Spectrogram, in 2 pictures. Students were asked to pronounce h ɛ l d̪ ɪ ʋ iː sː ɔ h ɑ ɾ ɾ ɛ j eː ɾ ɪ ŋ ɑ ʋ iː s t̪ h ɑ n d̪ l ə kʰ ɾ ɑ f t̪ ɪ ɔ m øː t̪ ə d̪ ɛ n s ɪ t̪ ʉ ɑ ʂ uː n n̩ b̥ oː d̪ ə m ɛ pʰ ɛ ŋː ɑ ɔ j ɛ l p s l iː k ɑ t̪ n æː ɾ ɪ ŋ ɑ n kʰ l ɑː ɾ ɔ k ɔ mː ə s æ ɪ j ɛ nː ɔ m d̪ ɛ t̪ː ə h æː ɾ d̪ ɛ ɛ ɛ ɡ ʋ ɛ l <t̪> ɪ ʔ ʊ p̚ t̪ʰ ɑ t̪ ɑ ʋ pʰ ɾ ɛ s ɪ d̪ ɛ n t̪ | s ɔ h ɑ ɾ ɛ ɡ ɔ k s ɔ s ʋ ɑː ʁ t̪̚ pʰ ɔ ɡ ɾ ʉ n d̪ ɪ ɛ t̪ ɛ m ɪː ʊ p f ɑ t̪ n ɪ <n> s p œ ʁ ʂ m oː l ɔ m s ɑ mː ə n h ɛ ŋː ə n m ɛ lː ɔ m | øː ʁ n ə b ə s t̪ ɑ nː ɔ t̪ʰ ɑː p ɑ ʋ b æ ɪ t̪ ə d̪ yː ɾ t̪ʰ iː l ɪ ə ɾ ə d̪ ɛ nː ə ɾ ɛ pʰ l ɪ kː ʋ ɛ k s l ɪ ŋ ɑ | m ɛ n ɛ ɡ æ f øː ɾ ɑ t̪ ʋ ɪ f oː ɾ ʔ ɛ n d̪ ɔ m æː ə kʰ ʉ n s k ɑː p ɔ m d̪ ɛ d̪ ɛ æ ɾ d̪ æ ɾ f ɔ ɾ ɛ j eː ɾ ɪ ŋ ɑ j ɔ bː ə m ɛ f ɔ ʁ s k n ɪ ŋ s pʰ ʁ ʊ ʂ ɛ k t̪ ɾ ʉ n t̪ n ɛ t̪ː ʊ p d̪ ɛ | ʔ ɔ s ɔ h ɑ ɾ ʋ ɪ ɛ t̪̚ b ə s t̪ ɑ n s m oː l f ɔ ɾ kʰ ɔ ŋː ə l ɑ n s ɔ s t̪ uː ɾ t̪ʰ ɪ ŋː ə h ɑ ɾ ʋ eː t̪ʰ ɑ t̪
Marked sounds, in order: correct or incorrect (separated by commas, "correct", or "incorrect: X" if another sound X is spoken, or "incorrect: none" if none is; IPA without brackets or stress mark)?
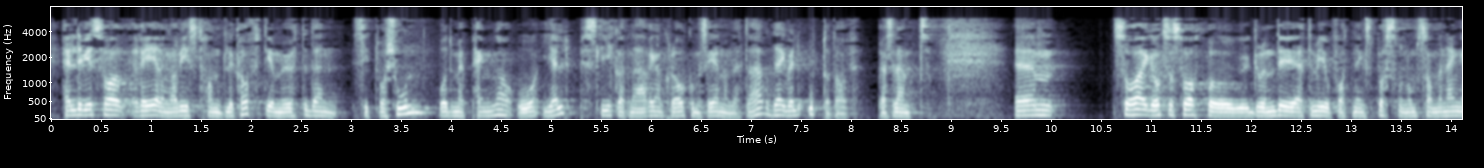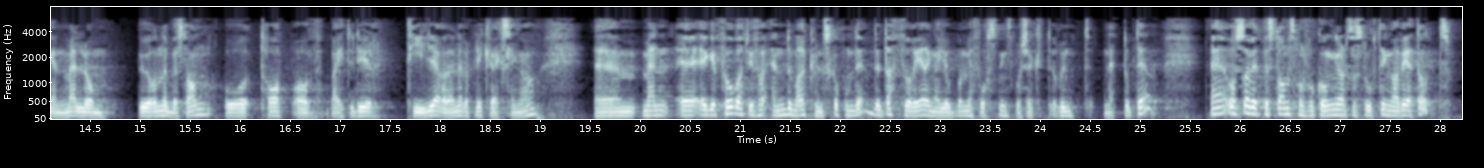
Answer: incorrect: d̪, incorrect: ŋ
